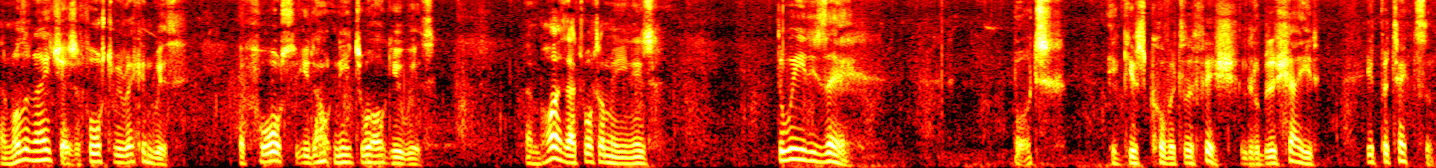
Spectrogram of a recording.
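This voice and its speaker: Long, frequent pauses break up this somewhat breathy voice with a dark, mellow tone. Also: man, medium pitch for a man, lively intonation, moderate pace. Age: 60s. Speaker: fishery owner. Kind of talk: casual walk-around vlog. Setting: outdoors.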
